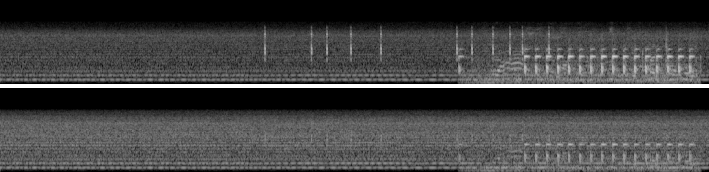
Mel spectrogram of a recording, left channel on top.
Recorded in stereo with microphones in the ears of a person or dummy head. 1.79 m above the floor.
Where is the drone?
60° right (ahead or behind).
